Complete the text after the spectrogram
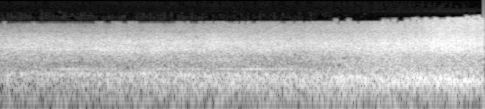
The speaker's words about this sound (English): landing gear down and locked.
